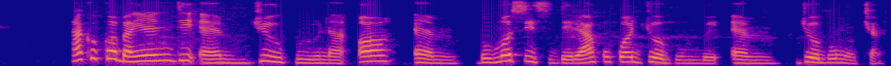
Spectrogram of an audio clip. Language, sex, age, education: Igbo, female, 30-45, tertiary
